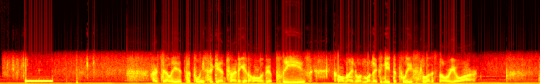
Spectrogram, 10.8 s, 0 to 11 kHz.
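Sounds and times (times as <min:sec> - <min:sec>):
low hum: 0:00.0 - 0:10.7
telephone ringback tone of a call going to voicemail: 0:00.5 - 0:01.1
speech: 0:03.1 - 0:09.6.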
